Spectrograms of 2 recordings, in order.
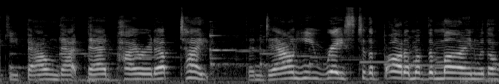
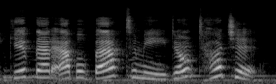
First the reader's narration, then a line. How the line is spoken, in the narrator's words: cried Mickey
